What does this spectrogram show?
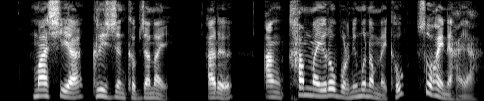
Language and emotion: Bodo, disgusted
